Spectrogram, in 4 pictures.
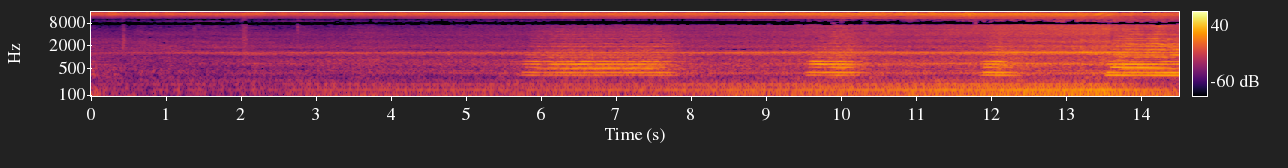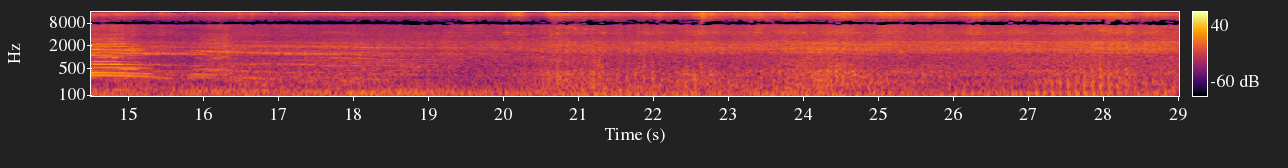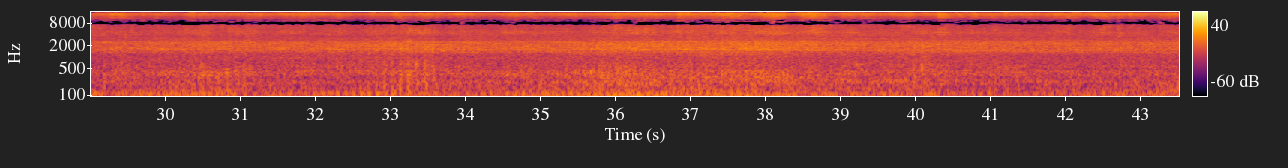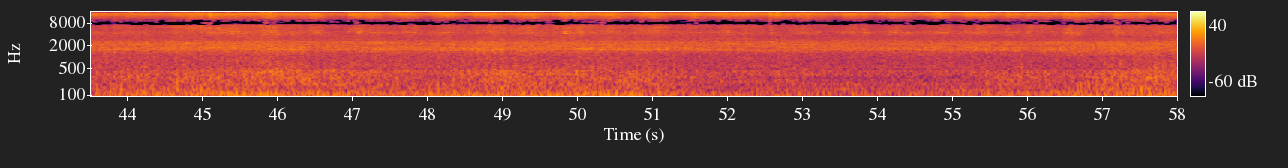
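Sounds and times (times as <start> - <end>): diesel locomotive engines running: 0.0 - 58.0
freight cars rumbling on rails: 0.0 - 58.0
locomotive horn blasts: 5.6 - 8.1, 9.4 - 10.8, 11.7 - 16.5.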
